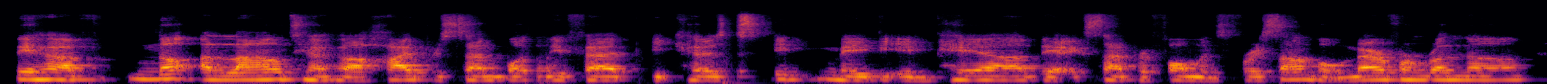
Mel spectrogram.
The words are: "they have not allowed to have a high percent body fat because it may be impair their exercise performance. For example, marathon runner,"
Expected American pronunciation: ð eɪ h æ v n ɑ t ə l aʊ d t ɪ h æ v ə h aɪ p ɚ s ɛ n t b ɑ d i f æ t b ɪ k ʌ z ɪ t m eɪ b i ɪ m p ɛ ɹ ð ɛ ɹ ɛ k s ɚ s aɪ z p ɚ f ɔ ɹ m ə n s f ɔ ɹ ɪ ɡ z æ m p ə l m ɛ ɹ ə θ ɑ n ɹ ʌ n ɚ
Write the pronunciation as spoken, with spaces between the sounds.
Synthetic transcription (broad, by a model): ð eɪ h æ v n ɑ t ə l aʊ d t ɪ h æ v ə h aɪ p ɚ s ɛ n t b ɑ d i f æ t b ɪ k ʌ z ɪ t m eɪ b i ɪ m p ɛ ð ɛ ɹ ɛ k s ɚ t p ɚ f ɔ ɹ m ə n s f ɔ ɹ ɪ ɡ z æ m p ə l m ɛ ɹ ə f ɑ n ɹ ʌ n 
